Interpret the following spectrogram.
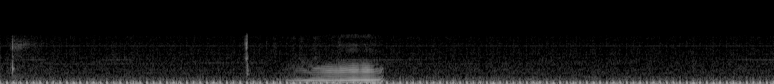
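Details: Small male pet asleep at bedtime, giving a continuous low, fast-fluttering rumble with one louder, nasal, whistle-like snoring breath near the middle lasting roughly a second.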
